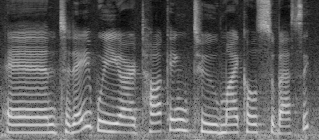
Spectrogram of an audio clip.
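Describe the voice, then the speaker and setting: A woman's voice: medium pitch, slow pace, a little mellow, a little hiss or hum. An older woman hosting a TV studio interview, introducing guests and asking questions. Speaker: TV show host. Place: indoor TV studio.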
